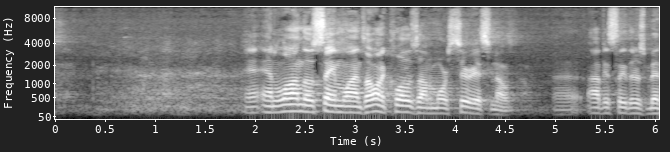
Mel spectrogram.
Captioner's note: laughter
